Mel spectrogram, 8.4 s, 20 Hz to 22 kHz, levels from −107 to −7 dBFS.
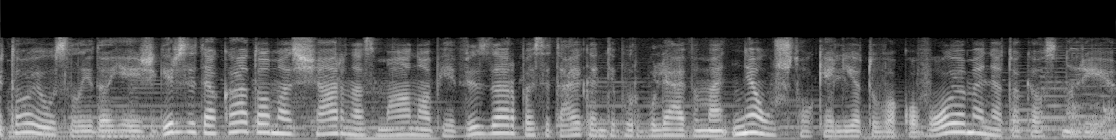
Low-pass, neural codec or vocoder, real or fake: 7.2 kHz; none; real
